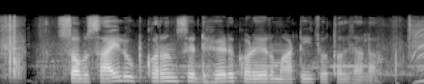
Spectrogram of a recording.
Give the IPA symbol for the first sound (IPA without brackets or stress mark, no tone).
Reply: s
